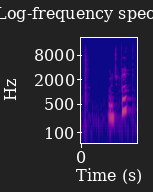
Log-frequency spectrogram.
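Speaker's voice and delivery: very high, soft pet voice; coaxing pet talk. Real, not acted. Host invites the pet to jump up, high coaxing. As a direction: coax a pet in a tiny high voice.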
